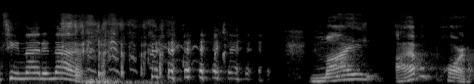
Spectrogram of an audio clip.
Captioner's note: laughing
